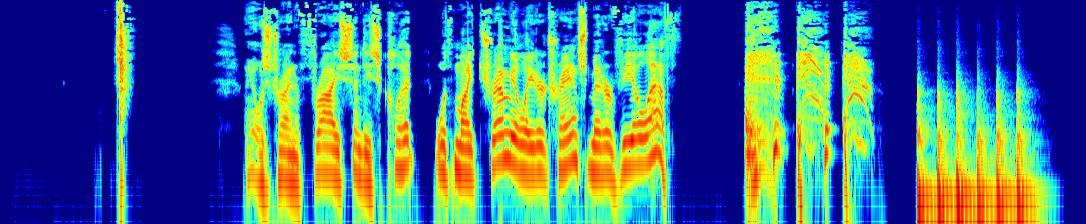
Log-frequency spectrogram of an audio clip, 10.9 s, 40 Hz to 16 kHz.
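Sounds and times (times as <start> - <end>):
speech: 2.2 - 6.8, 7.4 - 8.3
harsh cough-like vocal bursts: 7.4 - 8.8
knocking on a door: 9.2 - 10.6.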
